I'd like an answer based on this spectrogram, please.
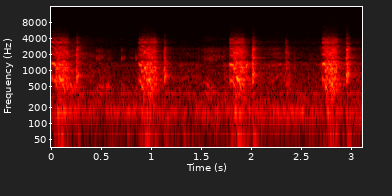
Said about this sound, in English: And oil your knees. He's got squeaky knees.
